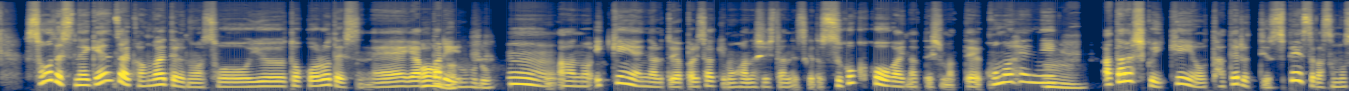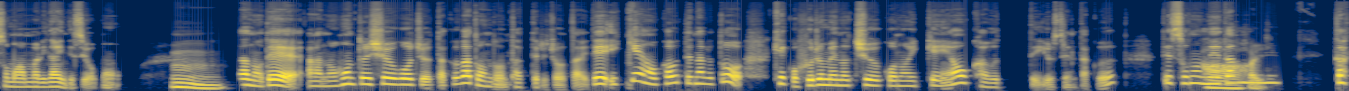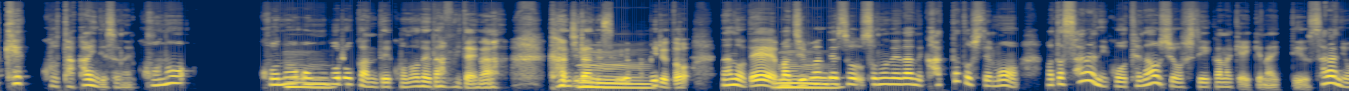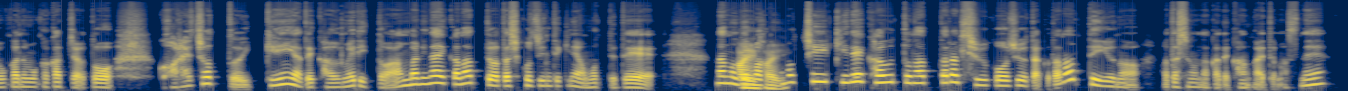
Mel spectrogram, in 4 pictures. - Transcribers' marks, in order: laughing while speaking: "値段みたいな"
- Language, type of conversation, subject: Japanese, advice, 住宅を買うべきか、賃貸を続けるべきか迷っていますが、どう判断すればいいですか?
